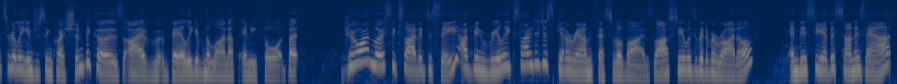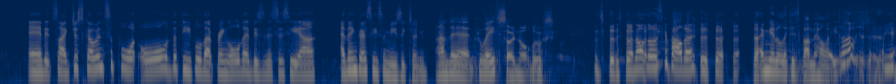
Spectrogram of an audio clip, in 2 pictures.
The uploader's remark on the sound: This week's Hotline is coming to you live from Splendour In The Grass!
